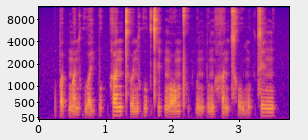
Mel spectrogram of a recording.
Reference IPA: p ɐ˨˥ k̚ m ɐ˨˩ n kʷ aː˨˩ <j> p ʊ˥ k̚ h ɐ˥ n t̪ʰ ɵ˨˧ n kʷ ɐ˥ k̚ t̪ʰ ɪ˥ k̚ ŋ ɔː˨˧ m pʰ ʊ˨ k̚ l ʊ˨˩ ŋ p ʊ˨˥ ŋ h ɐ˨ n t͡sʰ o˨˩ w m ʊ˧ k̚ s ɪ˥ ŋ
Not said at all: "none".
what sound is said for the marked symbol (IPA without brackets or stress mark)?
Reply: j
